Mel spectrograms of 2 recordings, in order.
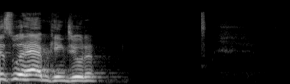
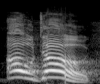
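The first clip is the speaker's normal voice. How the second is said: laughing out loud, higher and louder; 8 semitones higher, 6 dB louder than usual. Real, not acted. Streamer reading a super chat, real laugh. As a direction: burst out laughing at the comment.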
